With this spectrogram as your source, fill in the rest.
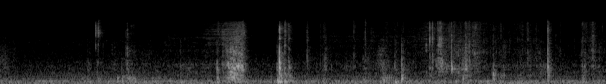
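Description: Hands tear open a cardboard box with rustling and scraping.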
